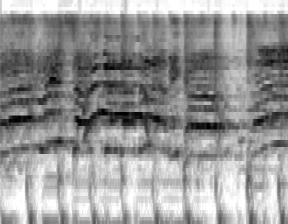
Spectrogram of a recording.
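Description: Women singing in turn into handheld microphones over a pop backing track with a steady bass beat, the voices amplified; the singing dips briefly shortly before the end, then resumes.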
